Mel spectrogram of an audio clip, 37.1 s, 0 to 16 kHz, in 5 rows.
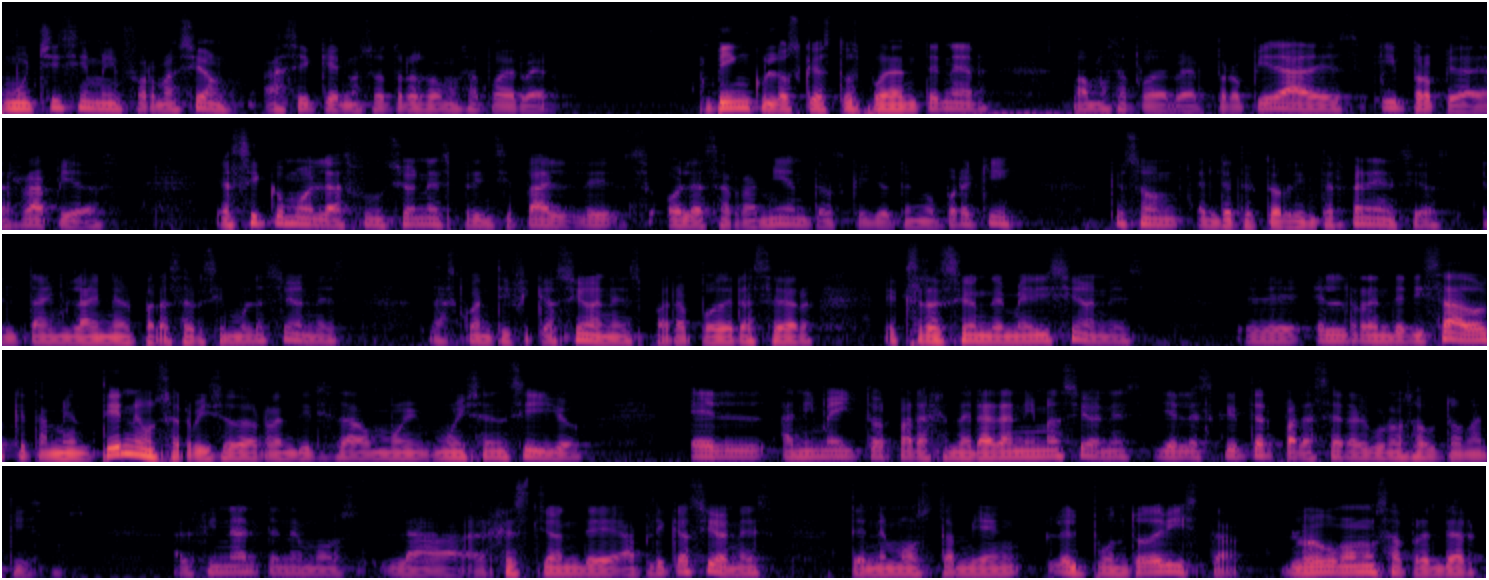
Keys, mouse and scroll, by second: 0.1 r, 1.3 b, 2.4-3.4 ctrl+drag, 5.4 ctrl+shift+click, 6.6 ctrl+shift+click, 7.2 right click, 8.1 click, 8.9 r, 10.6-12.2 ctrl+drag, 13.1 ctrl+shift+click, 14.7 ctrl+shift+click, 16.8 ctrl+shift+click, 20.5 b, 21.3 ctrl+shift+click, 25.1 r, 26.1 ctrl+shift+click, 28.1 ctrl+shift+click, 30.9 ctrl+click, 32.2 Escape, 33.8 click, 35.3 ctrl+1, 36.0 click, 36.7 b.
